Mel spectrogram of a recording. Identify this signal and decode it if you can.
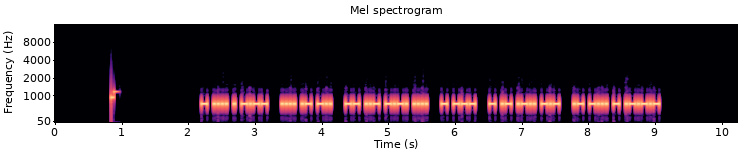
Morse code, heard as a keyed tone, about 40 wpm, 700 Hz. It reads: THEY HAD MUCH TO TALK ABT.
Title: Sentences from Top 400 Words and Abbreviations 40wpm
